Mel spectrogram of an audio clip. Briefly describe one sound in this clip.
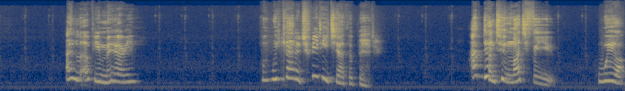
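An older woman speaks calmly and close by.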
